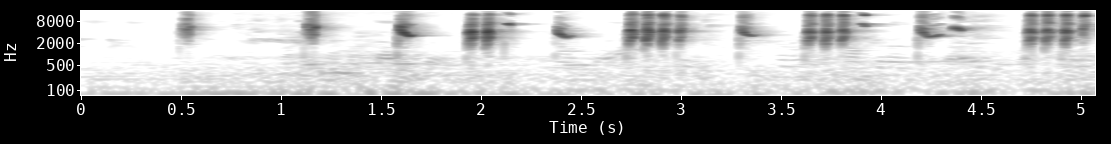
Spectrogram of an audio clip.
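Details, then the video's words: Combination song of a long-tailed shrike, used to draw quiet shrikes into singing: high sharp chips and short whistled slurs, some in quick stuttered clusters, with faint background murmur. "Suara Asli Cendet Gacor Kombinasi.. Solusi Pancingan tepat buat cendet malas bunyi agar ikut bunyi"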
